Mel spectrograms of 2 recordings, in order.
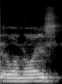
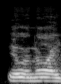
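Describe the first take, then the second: First: The final S is pronounced. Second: The final S is silent. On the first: The speaker calls it wrong. "not Illinois" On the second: The speaker calls it right. "You don't say the S"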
